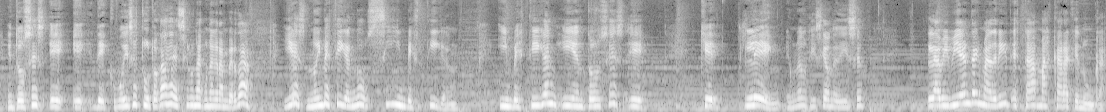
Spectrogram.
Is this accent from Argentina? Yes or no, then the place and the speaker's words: no; Venezuela; moved away as an adult; en el momento que emigramos nosotros de Venezuela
